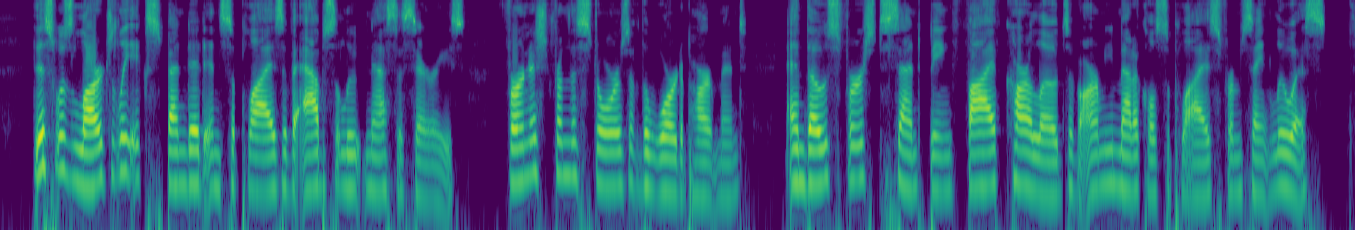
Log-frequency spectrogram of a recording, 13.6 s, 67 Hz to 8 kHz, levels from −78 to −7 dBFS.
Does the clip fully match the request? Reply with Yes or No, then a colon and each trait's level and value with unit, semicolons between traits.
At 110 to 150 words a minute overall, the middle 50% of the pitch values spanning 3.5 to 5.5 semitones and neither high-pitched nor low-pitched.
No: slow, 135 wpm; average, 2.8 semitones; medium, 165 Hz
